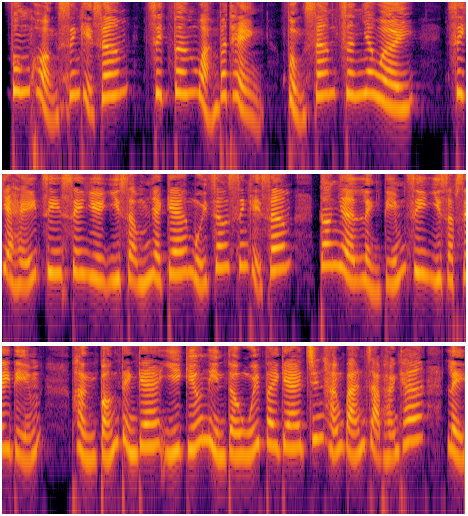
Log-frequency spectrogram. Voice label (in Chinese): 女 粤语 促销试听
